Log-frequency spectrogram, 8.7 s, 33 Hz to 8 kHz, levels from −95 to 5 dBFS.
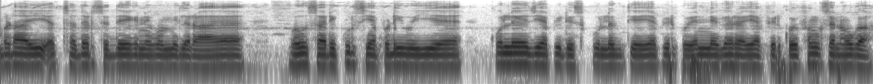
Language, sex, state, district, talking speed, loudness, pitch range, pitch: Hindi, male, Rajasthan, Bikaner, 220 wpm, -17 LUFS, 110-115 Hz, 110 Hz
